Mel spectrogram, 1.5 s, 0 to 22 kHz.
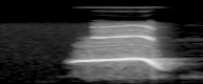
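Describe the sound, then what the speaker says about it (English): A single whistle blast rings out clearly on one steady tone with strong overtones, lasting about 0.7 seconds before cutting off, loud and alone in an otherwise quiet room. "Now again I blow whistle."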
